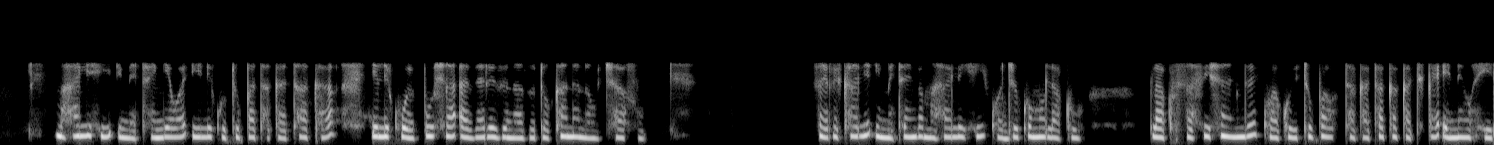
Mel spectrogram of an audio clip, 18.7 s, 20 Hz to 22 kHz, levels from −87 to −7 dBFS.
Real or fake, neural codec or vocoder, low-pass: fake; autoencoder, 48 kHz, 32 numbers a frame, DAC-VAE, trained on Japanese speech; 3.6 kHz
